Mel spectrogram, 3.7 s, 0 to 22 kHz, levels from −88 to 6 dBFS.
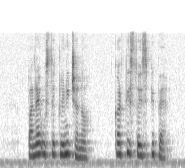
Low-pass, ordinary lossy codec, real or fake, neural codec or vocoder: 10.8 kHz; none; real; none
